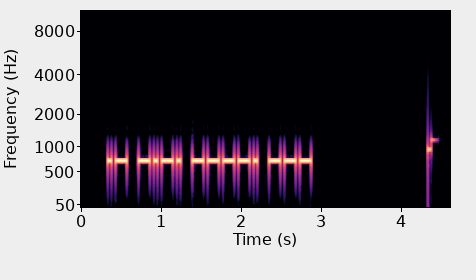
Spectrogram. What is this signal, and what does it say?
Morse code, heard as a keyed tone, about 25 wpm, 690 Hz. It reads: AC9O
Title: USA Call Signs - 4 Characters - 4x Character Spacing - 25wpm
